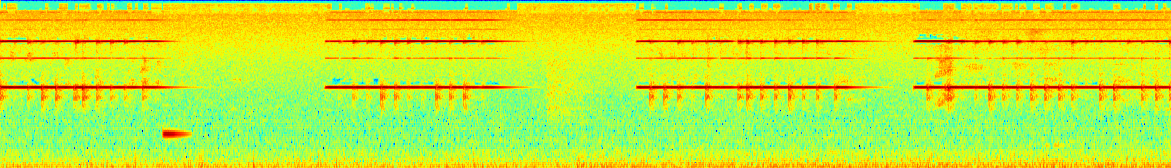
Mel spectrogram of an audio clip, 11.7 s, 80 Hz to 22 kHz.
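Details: Front-load washing machine, about 4 years old, giving repeated high electronic fault beep bursts every few seconds; water on the control board causing the fault beeping, board removed to fix.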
